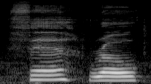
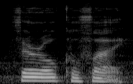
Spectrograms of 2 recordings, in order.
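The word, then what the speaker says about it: Whero Kōwhai: So you pronounce it ferrocoi. Ferro kofi. So the wh's become an f.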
